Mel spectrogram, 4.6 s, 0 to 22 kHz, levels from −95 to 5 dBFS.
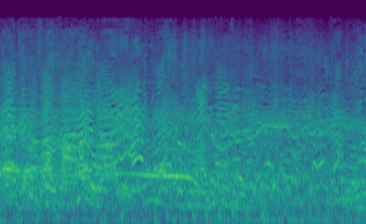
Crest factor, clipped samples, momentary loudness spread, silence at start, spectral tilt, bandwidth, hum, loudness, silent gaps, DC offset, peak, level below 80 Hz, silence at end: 16 dB; under 0.1%; 6 LU; 0 s; -2 dB/octave; 16.5 kHz; none; -25 LUFS; none; under 0.1%; -10 dBFS; -52 dBFS; 0 s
